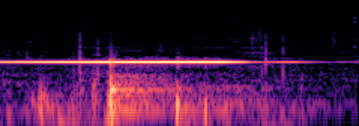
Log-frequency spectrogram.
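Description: Public-address microphone feedback: one steady high whistle that swells over about a second and a half, then drops away suddenly and fades. A few light knocks sound over it.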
